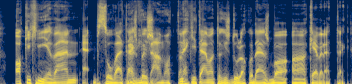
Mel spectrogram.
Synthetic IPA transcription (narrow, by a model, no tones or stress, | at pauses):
ɒkikɲilvaːnsoːvaːlt̪aːʒbɒeːʃaːmɒt̪ːnɛkit̪aːmɒt̪ːɒkeːʒd̪ulɒko̞d̪a̰ːʒbɒkɛvɛ̰lʔɛ̰t̪ːɛ̰k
